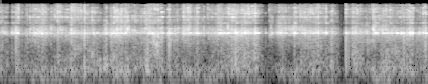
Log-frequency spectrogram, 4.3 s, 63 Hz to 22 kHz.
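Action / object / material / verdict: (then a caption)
tap / small scallop shells on a ceramic plate / shell / none. About a dozen small, thin, hollow calcium scallop shells on a white ceramic plate are stirred and tapped with a wooden stick, so they clatter together. The result is a dense, bright, continuous rattling with a steady ringing tone near 2.2 kHz, almost no low end, and brief pauses around 2.6 and 3.4 seconds.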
